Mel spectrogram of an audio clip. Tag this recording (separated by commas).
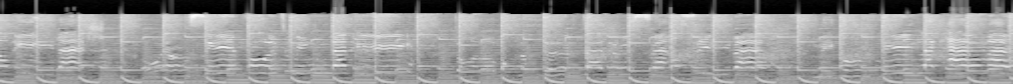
Music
